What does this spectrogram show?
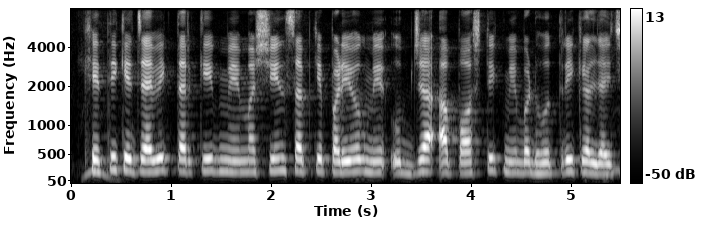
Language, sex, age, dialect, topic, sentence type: Magahi, female, 18-24, Western, agriculture, statement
